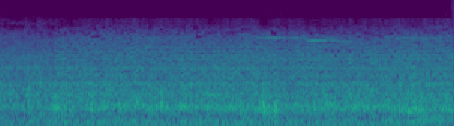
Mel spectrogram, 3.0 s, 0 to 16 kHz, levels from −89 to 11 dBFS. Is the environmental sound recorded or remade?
recorded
